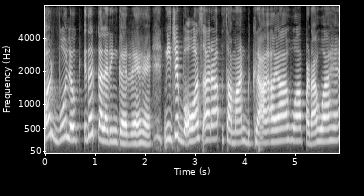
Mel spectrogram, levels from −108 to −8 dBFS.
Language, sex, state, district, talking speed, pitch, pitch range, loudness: Hindi, female, Delhi, New Delhi, 175 wpm, 255 Hz, 230-285 Hz, -14 LUFS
